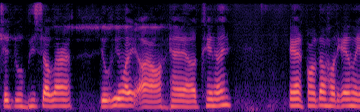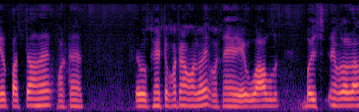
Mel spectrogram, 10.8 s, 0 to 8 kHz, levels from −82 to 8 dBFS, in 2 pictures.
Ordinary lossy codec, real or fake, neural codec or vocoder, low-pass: none; fake; codec, 16 kHz, 1 kbps, FunCodec, trained on LibriTTS, 50 frames a second; 7.2 kHz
